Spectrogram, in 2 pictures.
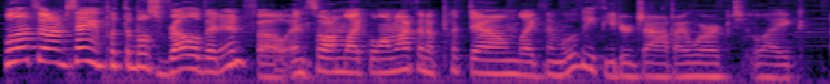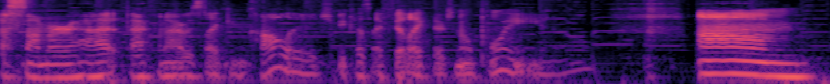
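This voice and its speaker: Female streamer, lowish voice, informal rambling chat over clear background music. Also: moderate pace, a bit bright. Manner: informal, conversational, frequent "like" and "you know". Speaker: VTuber livestream host. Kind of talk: casual livestream chat with viewers.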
